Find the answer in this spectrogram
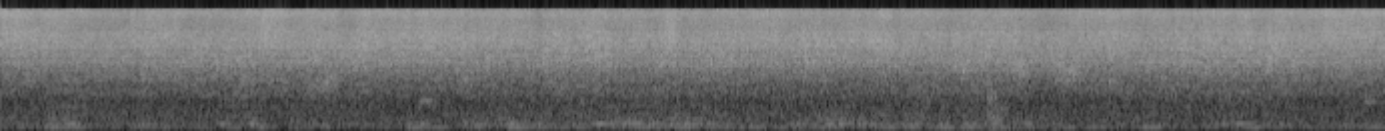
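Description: Water running from a tap at a sink off-camera, a steady hiss, while paint-covered hands are washed. A faint low hum comes and goes underneath.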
